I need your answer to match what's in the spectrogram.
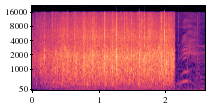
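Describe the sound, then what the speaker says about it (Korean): Dense, even applause echoes inside a government office building during a justice minister's departure, holding strong for about two seconds before cutting off abruptly as a voice begins speaking. "정부 청사를 울리는 박수 속에서"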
